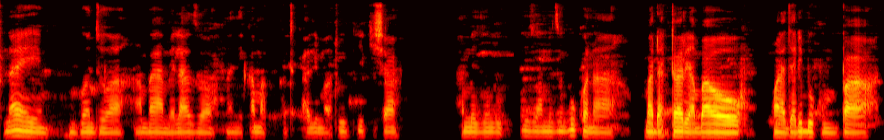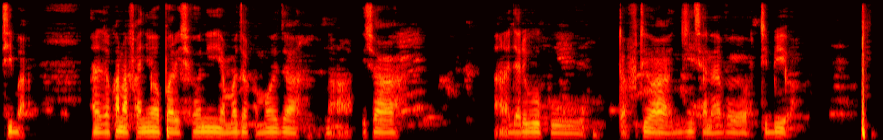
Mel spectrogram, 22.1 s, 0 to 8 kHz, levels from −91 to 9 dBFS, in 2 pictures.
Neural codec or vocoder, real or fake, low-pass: none; real; 7.2 kHz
